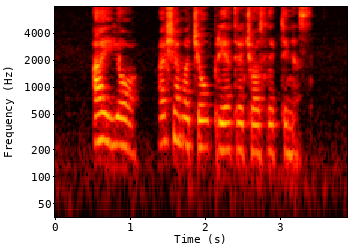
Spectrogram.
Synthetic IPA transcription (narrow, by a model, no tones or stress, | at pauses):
ɐɪjoː | ɐʃjæːmɐt͡ʃʲɛʊpʲɾʲiɛt̪ʲɾʲɛt͡ʃʲoːslˠɐɪpʲt̪ʲɪnʲeːs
